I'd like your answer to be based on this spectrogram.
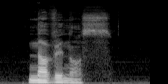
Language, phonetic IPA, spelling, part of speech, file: Polish, [na‿ˈvɨ̃nɔs], na wynos, adjectival phrase / adverbial phrase, Pl-na wynos.ogg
